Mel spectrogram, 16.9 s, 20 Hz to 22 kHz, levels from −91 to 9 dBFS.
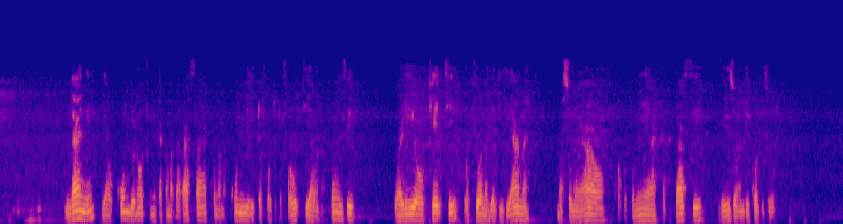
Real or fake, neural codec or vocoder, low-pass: real; none; 7.2 kHz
